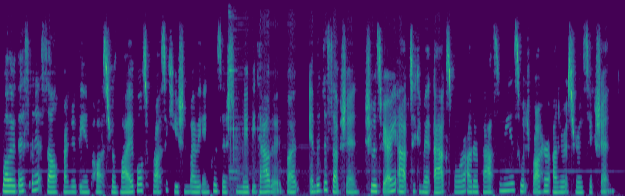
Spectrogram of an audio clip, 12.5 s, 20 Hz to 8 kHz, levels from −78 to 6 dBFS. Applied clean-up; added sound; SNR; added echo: neural separator model SepFormer DNS4.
